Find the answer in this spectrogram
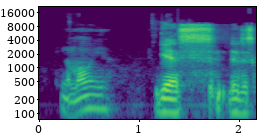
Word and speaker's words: pneumonia: throat and Diplo coaxial start with a p and the p is silent pneumonia yes that is correct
